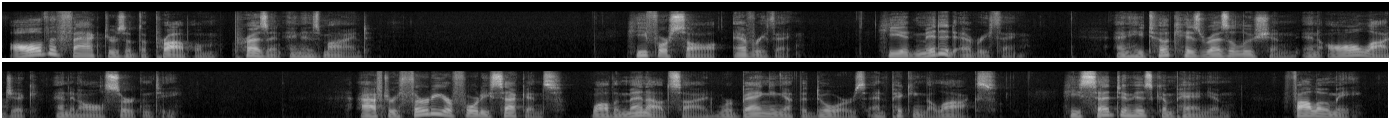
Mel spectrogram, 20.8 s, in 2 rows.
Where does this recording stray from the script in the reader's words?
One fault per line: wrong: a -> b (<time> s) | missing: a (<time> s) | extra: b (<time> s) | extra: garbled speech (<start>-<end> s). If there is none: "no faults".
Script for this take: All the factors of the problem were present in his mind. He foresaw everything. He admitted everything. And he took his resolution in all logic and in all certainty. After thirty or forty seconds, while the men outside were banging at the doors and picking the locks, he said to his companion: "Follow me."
missing: were (1.6 s)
